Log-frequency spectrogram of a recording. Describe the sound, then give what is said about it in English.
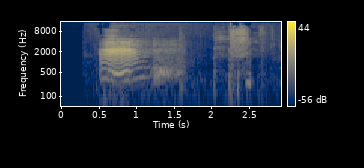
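A loud, buzzy fart noise from a fart gun, with a wavering pitch, blares for about a second, then trails into a few shorter, rougher sputters and a final raspy burst. “Put the fart gun down, no one will get hurt.”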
